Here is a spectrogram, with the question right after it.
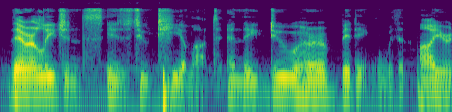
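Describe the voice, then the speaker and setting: Putting on a character voice, a man speaks at a medium pitch and a fairly slow pace. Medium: audio drama. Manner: cold, terse, formal.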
